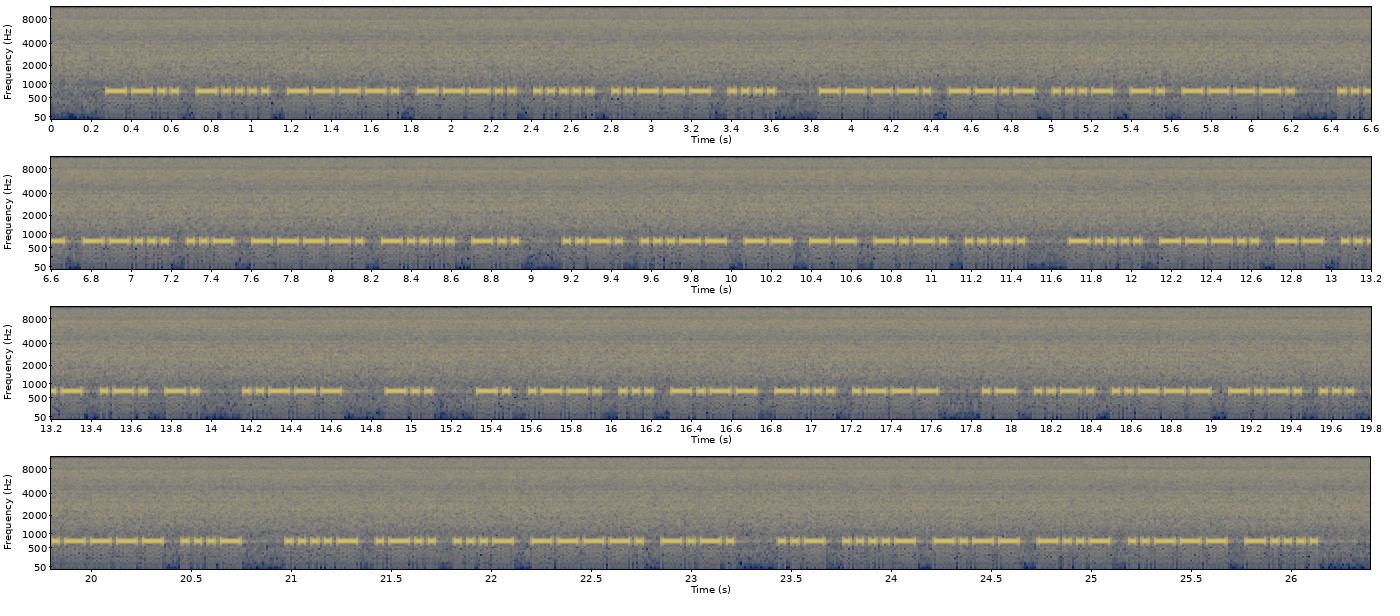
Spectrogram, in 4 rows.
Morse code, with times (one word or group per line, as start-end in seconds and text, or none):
0.3-3.6 Z69852H
3.8-6.2 9QVN9
6.4-8.9 U7U96D
9.2-11.5 F3MMC5
11.7-13.9 68MVRN
14.2-14.6 2
14.9-15.1 D
15.3-17.6 NPSYBJ
17.8-20.7 AF2CS1V
21.0-23.2 4LV9C
23.4-26.1 U4YX26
